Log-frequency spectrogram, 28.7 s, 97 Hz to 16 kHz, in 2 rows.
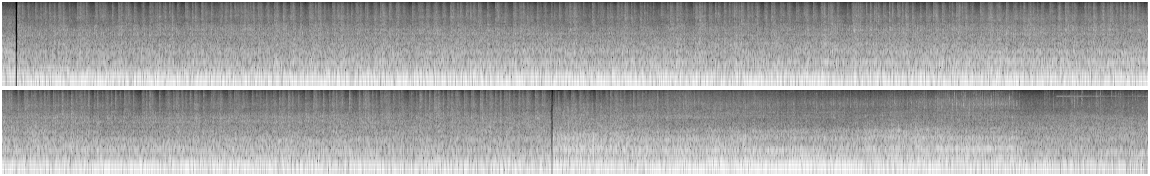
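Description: Classic car engines running in slow street traffic, among them a mid-1960s Chevrolet Chevelle Malibu, idling with a steady low sound. About two-thirds of the way through, a higher-pitched engine note joins and drops away near the end.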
